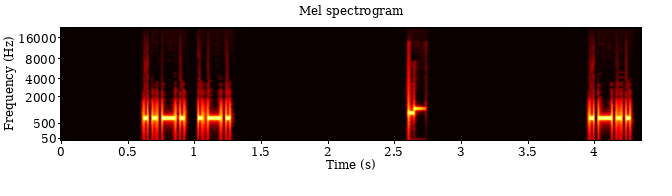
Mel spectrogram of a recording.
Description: Morse code, heard as a keyed tone, about 36 wpm, 700 Hz. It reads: F R L
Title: Top Two Letter Combinations in Words 35wpm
